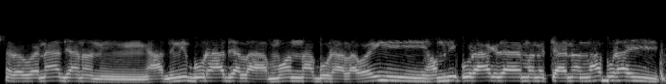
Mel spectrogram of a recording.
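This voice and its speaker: A man's voice: a little high, steady tone, unhurried. A man with a Bhojpuri accent chatting casually on a recorded phone call as a guest, agreeable and often repeating himself. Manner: eager, agreeable, repeats short affirmations. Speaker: comedian guest.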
